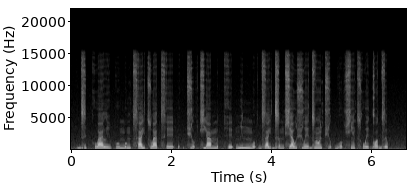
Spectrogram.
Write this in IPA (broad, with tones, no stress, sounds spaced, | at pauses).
d͡z i˦ t̚ h w a˧ l i˨˩ p u˧ m o˥˧ ŋ t͡sʰ a˦ j t͡s w a˥˧ t͡sʰ e˦ ʔ | t͡ɕ o˦ ʔ t͡ɕ j a˥˧ m ə˦ t̚ h e˨ ʔ m i˥˧ n m o˨ ʔ d͡z a˧ j d͡z ə˨˩ m ɕ a˦ w ɕ w e˦ d͡z ɔ̃˦ t͡ɕ o˨ ʔ b o˨ ʔ ɕ ẽ˧ t͡sʰ w e˧ ɡ ɔ˧ d͡z ə˦ p̚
